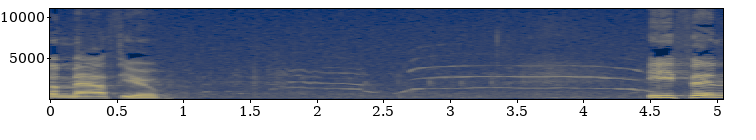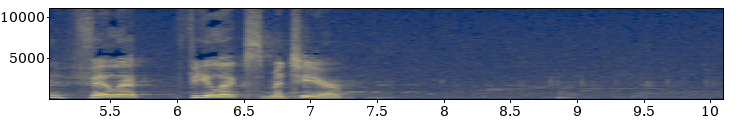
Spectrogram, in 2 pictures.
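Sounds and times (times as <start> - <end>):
high-pitched cheer from audience: 1.6 - 4.5.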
